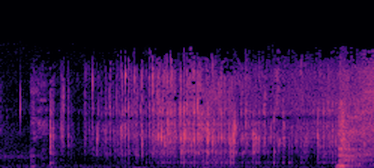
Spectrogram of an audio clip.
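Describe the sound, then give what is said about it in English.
A man pours liquid steadily with a soft, continuous splashing hiss, fairly quiet, ending in a brief louder splash near the end. No one speaks. “As he pours.”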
